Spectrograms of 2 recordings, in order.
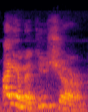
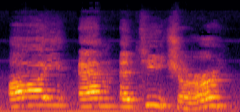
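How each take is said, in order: First: Said in the usual way. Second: Slow, careful full form I am; drawn out full form, each word clear. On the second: Shown as a demonstration. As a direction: spell out I am slowly. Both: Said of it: "باید شما اینها رو حتماً بدونید".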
